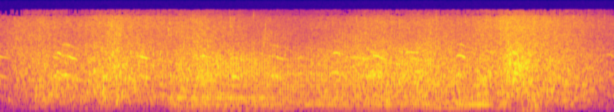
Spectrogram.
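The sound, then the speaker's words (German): Hamburg harbour ambience carries steady wind and washing water. Midway, a deep ship horn sounds one long, low, sustained blast before fading back into the rushing background. “wir starten erstmal in ganz vertrautem Terrain hier bei uns zu Hause. Ja, nämlich im Hamburger Hafen.”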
